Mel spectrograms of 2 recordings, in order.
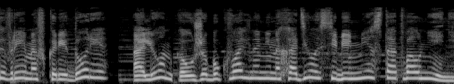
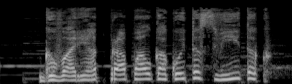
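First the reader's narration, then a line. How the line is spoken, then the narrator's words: Quiet. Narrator (Russian): тихо ответила Маша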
